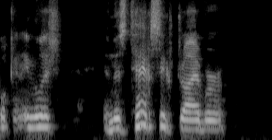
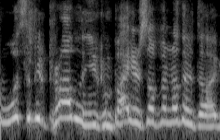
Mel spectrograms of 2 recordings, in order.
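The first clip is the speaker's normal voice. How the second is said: high, raised, exasperated retort; exasperated dismissal; 9 semitones higher, 5 dB louder than usual. Retold or imitated. Professor tells weeping driver to replace dog, exasperated. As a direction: brush the grief off impatiently.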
